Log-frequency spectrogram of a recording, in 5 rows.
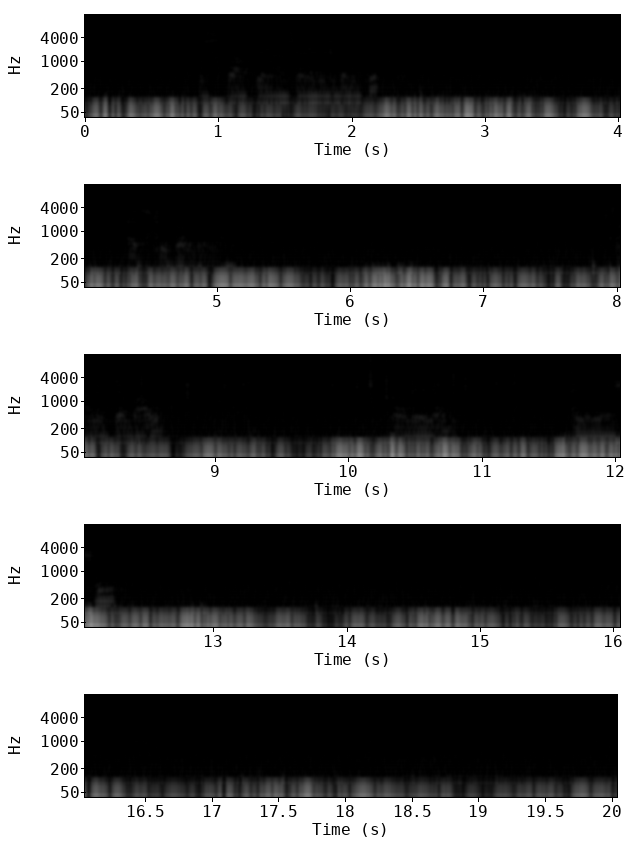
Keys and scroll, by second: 8.5 ctrl+shift+Left.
